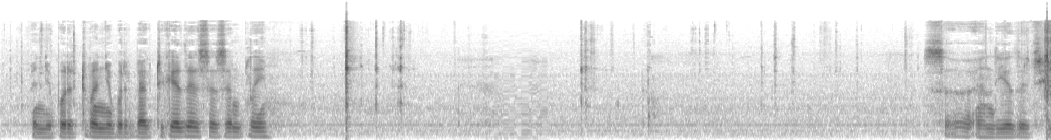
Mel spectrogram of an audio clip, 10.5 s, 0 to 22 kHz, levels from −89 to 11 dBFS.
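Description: From 4.86 to 5.47 s the sound collapses into a stiff, metallic buzz locked at 93.8 Hz. This is robotic sound from repeated short buffers, likely a starved stream looping its last 10.7 ms, so roughly half the audio goes missing.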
